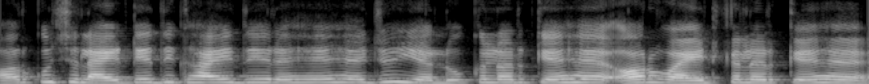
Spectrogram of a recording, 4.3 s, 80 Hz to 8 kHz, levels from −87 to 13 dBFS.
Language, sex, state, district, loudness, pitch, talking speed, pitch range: Hindi, female, Odisha, Nuapada, -16 LUFS, 285 Hz, 235 wpm, 270-295 Hz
